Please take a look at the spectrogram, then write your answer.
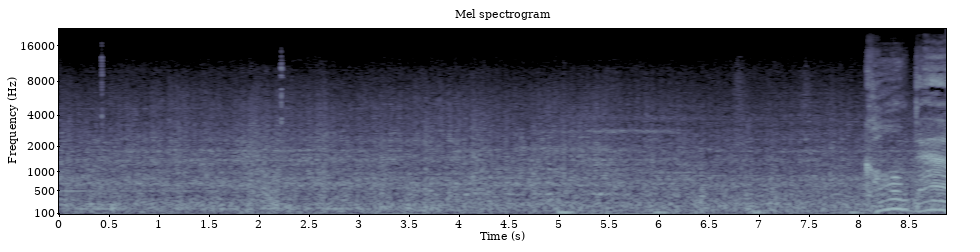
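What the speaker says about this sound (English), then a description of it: "Stop the train." A train rumbles steadily along in The Walking Dead video game, a continuous low clatter and roar that carries the whole stretch, with a brief sharper burst of noise near the end.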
